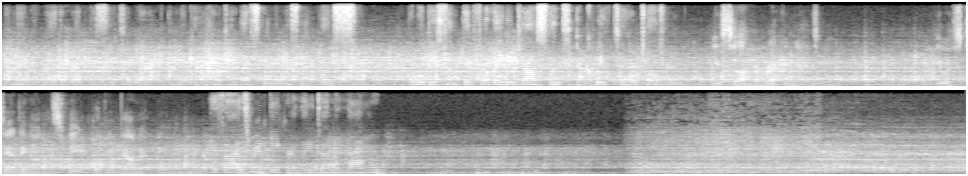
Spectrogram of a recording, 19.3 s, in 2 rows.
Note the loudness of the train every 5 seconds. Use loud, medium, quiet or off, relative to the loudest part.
loud, loud, medium, medium.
